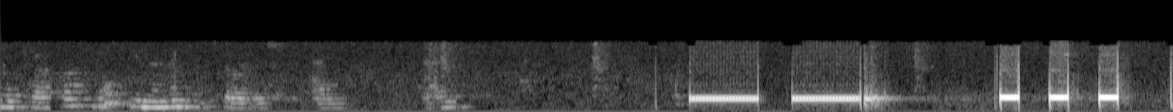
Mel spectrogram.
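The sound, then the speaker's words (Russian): On a call to the firm Dizain Plus, a recorded voice greets the caller and asks for an extension number to be dialed in tone mode, then two longer steady electronic tones sound, followed by three quick, loud, evenly spaced keypad beeps of telephone tone dialing. “Если вы знаете внутренний номер абонента, наберите его в тональном режиме, нажав кнопку с изображением звездочка.”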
